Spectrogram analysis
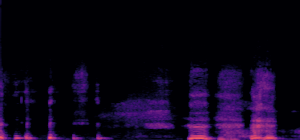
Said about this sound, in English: Got me coughing into my microphone. Damn it.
